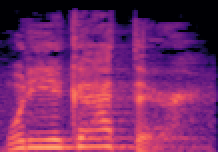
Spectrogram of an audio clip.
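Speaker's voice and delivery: a touch of a cheerful stranger; Titus asking friendly. Retold or imitated. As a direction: lightly voice a young man greeting a kid. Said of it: "he says".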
